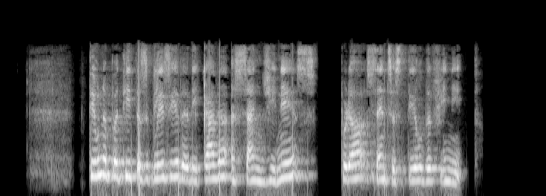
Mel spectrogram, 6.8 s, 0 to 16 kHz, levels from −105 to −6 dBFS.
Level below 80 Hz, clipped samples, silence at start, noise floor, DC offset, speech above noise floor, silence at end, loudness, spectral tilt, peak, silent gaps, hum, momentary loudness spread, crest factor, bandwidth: -56 dBFS; under 0.1%; 1.1 s; -49 dBFS; under 0.1%; 32 dB; 1.05 s; -17 LUFS; -4.5 dB/octave; -2 dBFS; 3.99-4.26 s; none; 8 LU; 16 dB; 7.6 kHz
